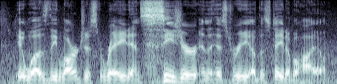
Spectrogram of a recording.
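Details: Adult male police detective who has stuttered since childhood, more noticeable as he has aged; stuttering.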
